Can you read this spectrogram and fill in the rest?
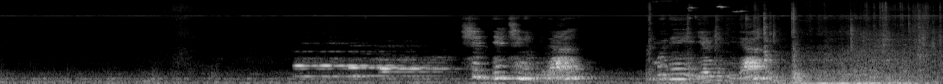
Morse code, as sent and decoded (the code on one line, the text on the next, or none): none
